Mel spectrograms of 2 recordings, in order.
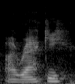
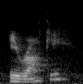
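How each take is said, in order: First: "Iraqi" said eye-RACK-ee; eye-RACK-ee pronunciation. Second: "Iraqi" said ih-RAH-kee; ih-RAH-kee pronunciation. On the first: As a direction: say "Iraqi" with a long I and flat A in RACK. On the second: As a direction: say "Iraqi" with short I and open AH. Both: Shown as a demonstration. Tries two pronunciations of Iraqi.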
